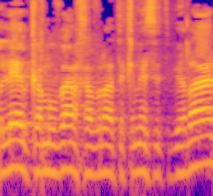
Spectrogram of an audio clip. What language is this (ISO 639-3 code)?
heb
